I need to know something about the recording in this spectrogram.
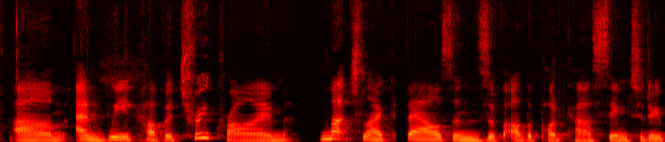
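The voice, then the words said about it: Australian accent. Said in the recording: “I should probably guess from my accent, I'm the Australian half.”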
